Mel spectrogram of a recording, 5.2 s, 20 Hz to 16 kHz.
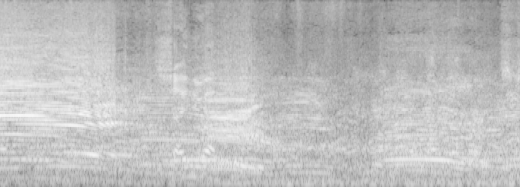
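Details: Sahiwal bull calves at a cattle market, bought by a farmer from Chuadanga, Bangladesh, 19 August 2025; drawn-out low moos rise and fall over a noisy crowd, with steady market chatter and voices throughout.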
